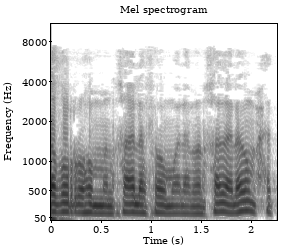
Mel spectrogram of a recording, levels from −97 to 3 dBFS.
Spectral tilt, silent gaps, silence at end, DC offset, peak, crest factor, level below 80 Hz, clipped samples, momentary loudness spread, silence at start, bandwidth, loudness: -10 dB/octave; none; 0.05 s; under 0.1%; -8 dBFS; 14 dB; -58 dBFS; under 0.1%; 4 LU; 0 s; 7 kHz; -22 LUFS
